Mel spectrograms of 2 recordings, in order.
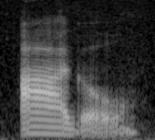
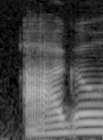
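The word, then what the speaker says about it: hago: it's going to be H AG o which is pronounced ah go ah go la tarea now you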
